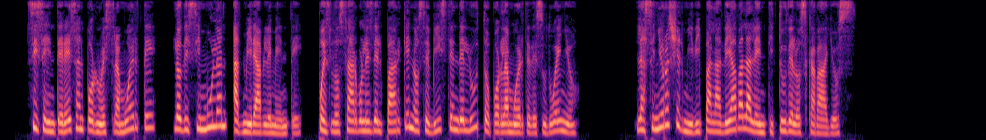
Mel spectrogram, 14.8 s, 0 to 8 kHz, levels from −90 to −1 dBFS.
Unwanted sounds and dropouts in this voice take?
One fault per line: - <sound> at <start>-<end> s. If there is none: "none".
none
